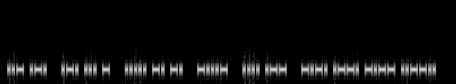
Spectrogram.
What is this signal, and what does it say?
Morse code, heard as a keyed tone, about 53 wpm, 700 Hz. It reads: UR RST 5NN <BT> HW CPY?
